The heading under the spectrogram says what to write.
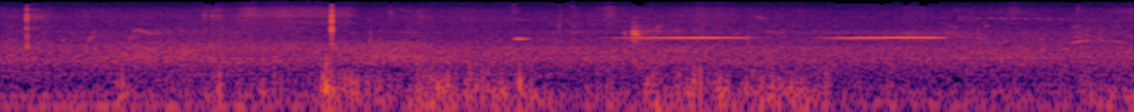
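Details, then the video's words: A Little Grassbird in reeds around a lake in Karkarook Park, Heatherton, suburban Melbourne, Victoria, Australia, gives thin, flat, high whistles, a brief note then two longer level ones, like a reversing-truck beeper, over steady low rumbling noise. "Australian bird sound like reversing truck"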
